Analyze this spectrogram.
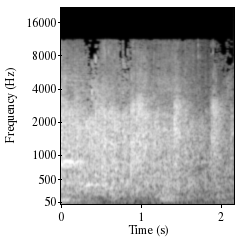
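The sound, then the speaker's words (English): A church audience claps its hands during a service, a dense, steady patter of applause that stays fairly faint and unbroken throughout. “Let's clap our hands again to the Lord.”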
